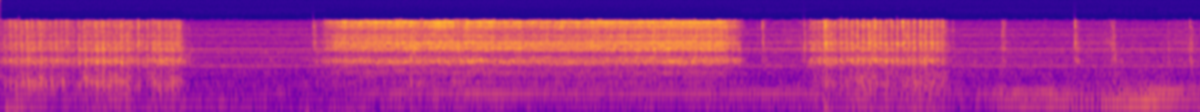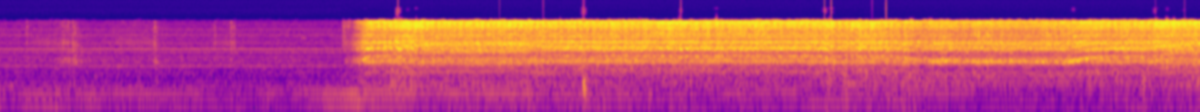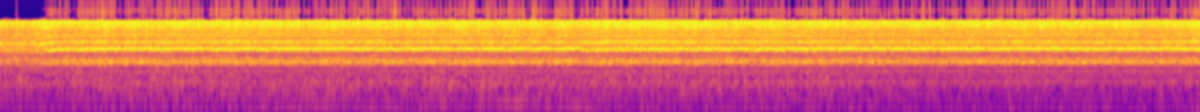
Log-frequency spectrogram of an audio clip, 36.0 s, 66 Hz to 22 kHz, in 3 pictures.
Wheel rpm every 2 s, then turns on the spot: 30, 20, 70, 50, 30, 0, 0, 30, 180, 160, 140, 140, 220, 230, 230, 230, 230, 230.
0-2 8-10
